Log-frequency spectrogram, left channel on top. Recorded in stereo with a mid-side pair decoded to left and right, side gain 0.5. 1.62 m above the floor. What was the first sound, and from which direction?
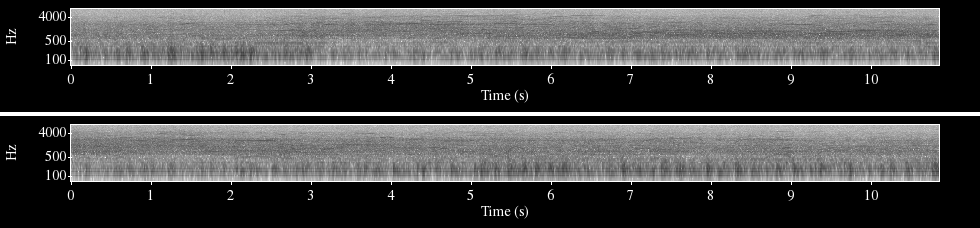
Only background noise.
